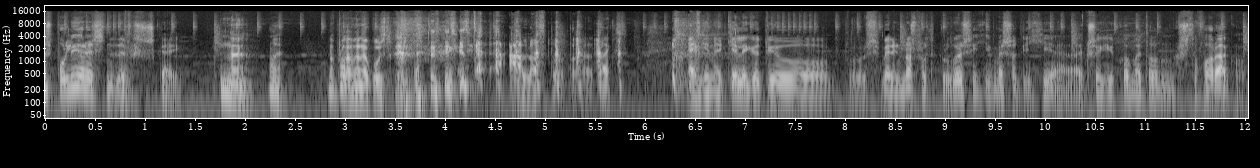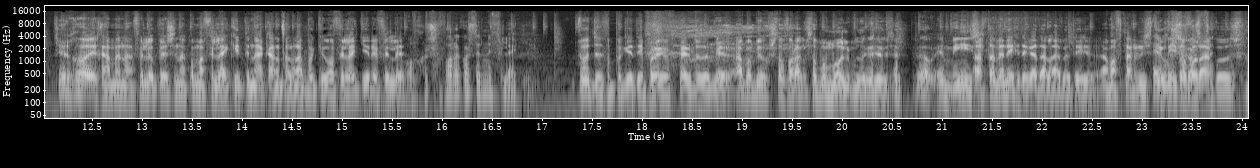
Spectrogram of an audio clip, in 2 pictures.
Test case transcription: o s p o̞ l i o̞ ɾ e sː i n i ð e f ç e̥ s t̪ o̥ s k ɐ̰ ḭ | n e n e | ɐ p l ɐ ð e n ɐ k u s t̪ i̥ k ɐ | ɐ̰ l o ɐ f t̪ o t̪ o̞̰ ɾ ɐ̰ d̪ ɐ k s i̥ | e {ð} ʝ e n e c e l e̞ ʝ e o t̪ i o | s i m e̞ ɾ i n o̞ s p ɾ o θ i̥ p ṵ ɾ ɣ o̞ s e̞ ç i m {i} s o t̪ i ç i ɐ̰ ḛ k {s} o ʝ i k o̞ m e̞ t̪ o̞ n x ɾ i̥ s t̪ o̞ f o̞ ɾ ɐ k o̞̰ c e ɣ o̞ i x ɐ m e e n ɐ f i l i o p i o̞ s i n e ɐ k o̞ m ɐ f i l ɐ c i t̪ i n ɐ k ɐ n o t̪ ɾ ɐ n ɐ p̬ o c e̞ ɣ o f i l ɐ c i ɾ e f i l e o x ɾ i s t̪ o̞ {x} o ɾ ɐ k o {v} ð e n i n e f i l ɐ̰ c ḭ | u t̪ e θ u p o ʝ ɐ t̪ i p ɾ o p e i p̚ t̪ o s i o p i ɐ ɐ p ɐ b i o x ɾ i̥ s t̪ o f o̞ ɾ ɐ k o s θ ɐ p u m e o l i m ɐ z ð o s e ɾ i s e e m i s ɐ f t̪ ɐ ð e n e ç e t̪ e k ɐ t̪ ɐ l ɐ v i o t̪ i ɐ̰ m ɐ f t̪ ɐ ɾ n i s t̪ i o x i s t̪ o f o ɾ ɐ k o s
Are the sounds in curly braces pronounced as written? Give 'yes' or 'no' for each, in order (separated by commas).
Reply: no, no, yes, no, no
